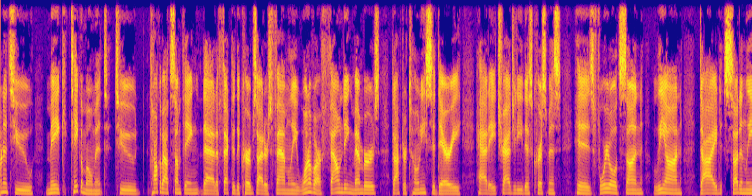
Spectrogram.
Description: Speech in English. There is no code.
